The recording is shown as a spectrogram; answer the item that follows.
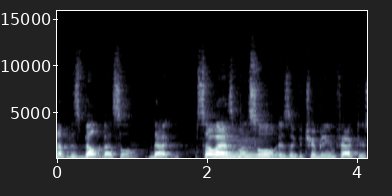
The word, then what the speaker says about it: psoas: PSOAS. Oh, PSOAS. That's psoas. a It's not SOAS is how you might spell it out.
